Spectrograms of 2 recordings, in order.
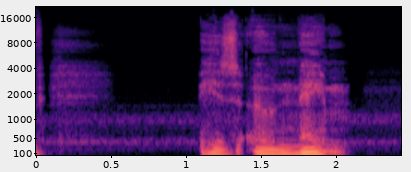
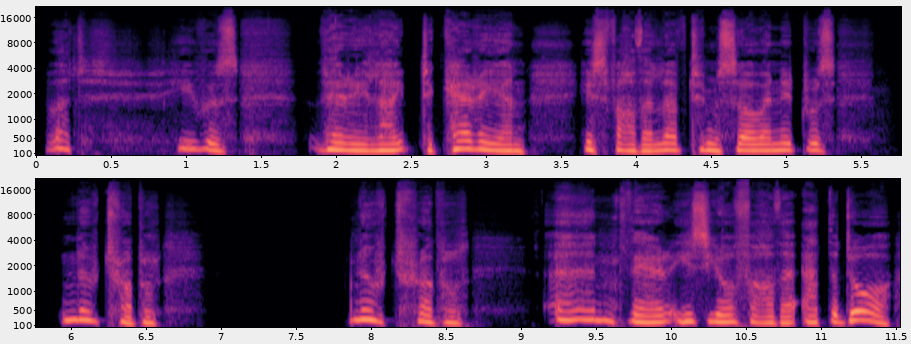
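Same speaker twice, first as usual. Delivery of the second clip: higher, tender mother holding back tears; grieving mother; 9 semitones higher than usual. Acted.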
